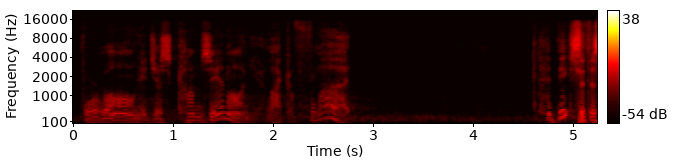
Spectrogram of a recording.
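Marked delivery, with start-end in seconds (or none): none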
